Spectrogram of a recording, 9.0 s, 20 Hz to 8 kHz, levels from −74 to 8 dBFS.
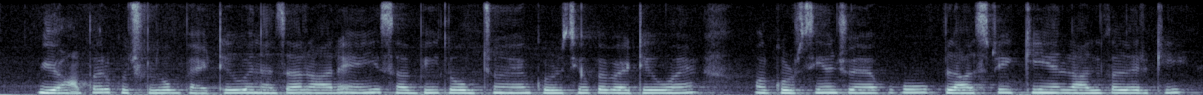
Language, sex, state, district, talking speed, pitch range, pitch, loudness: Hindi, female, West Bengal, Jhargram, 200 wpm, 235-250 Hz, 240 Hz, -14 LUFS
